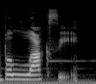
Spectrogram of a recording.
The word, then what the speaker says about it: Biloxi: Just remember, it's pronounced Biloxi. Say it right, and you'll fit in.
